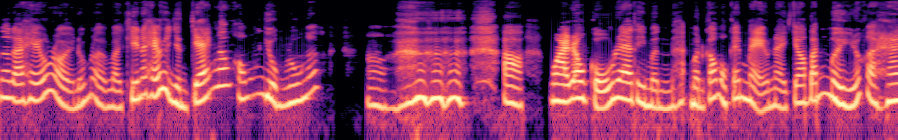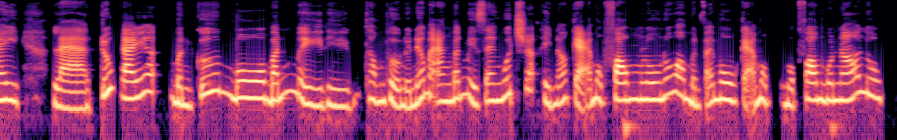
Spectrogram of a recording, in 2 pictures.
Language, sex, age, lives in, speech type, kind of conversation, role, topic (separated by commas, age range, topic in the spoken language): Vietnamese, female, 35-39, Vietnam, conversation, podcast, guest, Bạn làm thế nào để giảm lãng phí thức ăn mỗi tuần?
